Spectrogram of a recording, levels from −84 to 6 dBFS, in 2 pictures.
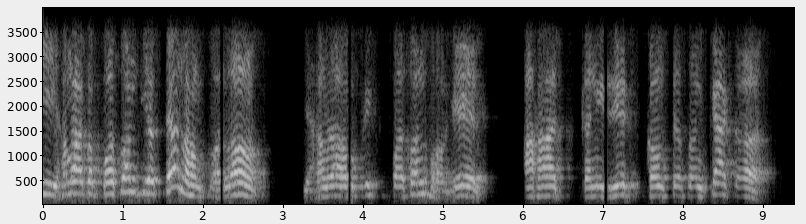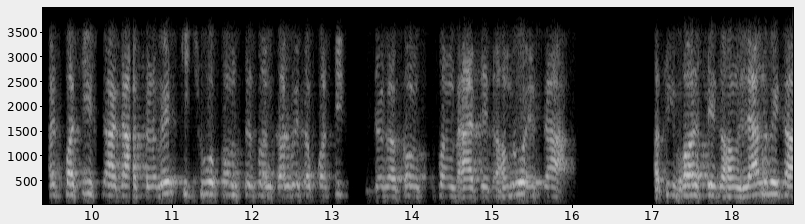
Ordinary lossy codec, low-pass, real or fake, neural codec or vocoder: Opus, 32 kbps; 3.6 kHz; fake; vocoder, 24 kHz, 100 mel bands, Vocos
